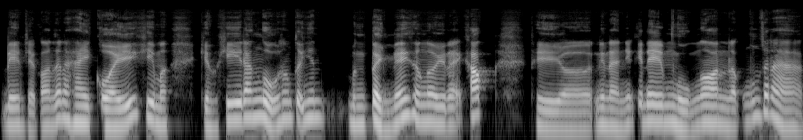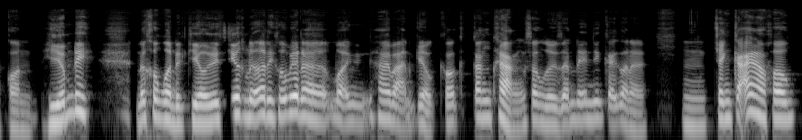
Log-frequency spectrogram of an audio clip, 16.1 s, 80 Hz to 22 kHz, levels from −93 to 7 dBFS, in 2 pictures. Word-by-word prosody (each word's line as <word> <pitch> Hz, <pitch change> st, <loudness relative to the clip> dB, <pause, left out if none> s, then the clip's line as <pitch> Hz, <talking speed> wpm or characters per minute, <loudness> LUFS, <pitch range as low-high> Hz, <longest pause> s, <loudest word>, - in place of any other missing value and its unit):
đêm 145 Hz, -1 st, -3 dB
trẻ 125 Hz, -3 st, -8 dB
con 145 Hz, +2 st, -5 dB
rất 185 Hz, -, -1 dB
là 185 Hz, -, -2 dB
hay 160 Hz, -1 st, 0 dB
quấy, 145 Hz, +9 st, +1 dB
khi 190 Hz, -2 st, 0 dB
mà, 145 Hz, -3 st, -3 dB, 0.3 s
kiểu, 140 Hz, -3 st, -6 dB
khi 180 Hz, +3 st, +1 dB
đang 195 Hz, +1 st, +1 dB
ngủ 150 Hz, -7 st, +2 dB
xong 185 Hz, 0 st, -4 dB
tự -, -, -1 dB
nhiên 195 Hz, +1 st, -4 dB, 0.2 s
bừng 155 Hz, -1 st, -5 dB
tỉnh 130 Hz, -3 st, +4 dB
đấy 185 Hz, +7 st, +2 dB
xong 170 Hz, -2 st, -1 dB
rồi 160 Hz, -2 st, +1 dB
nlại 150 Hz, -, -4 dB
khóc 210 Hz, +1 st, +6 dB, 0.5 s
thì, 130 Hz, -2 st, -2 dB
ờ, 125 Hz, 0 st, -5 dB
nên 150 Hz, 0 st, -5 dB
nà 140 Hz, -1 st, -2 dB
những 150 Hz, +3 st, -7 dB
cái 175 Hz, -, -6 dB
đêm 165 Hz, -1 st, +1 dB
ngủ 135 Hz, -5 st, -1 dB
ngon 160 Hz, +2 st, +1 dB
nó 140 Hz, -1 st, -4 dB
cũng 180 Hz, +7 st, -9 dB
rất 240 Hz, 0 st, -2 dB
là 135 Hz, -, -2 dB
còn 125 Hz, -3 st, -7 dB
hiếm 165 Hz, -, +2 dB
đi, 255 Hz, -2 st, +5 dB, 0.5 s
nó 180 Hz, +2 st, 0 dB
không 200 Hz, 0 st, 0 dB
còn 180 Hz, -3 st, +4 dB
được 155 Hz, -, 0 dB
chiều 160 Hz, -1 st, +3 dB
như 175 Hz, -, +3 dB
trước 225 Hz, -2 st, +3 dB
nữa 200 Hz, +2 st, +4 dB
thì 205 Hz, -, +2 dB
không 205 Hz, +2 st, +1 dB
biết 235 Hz, -1 st, +8 dB
nà 185 Hz, -4 st, +3 dB
mọi 180 Hz, -3 st, -1 dB, 0.3 s
hai 190 Hz, -2 st, 0 dB
bạn, 160 Hz, -3 st, -2 dB
kiểu, 140 Hz, -7 st, -2 dB
có 165 Hz, +1 st, -2 dB
c -, -, -23 dB
căng 195 Hz, 0 st, 0 dB
thẳng 150 Hz, -8 st, +3 dB
xong 175 Hz, 0 st, -2 dB
rồi 155 Hz, -1 st, -1 dB
dẫn 155 Hz, +3 st, -3 dB
đến 180 Hz, 0 st, -5 dB
những 185 Hz, 0 st, -5 dB
cái, 150 Hz, -, -4 dB
gọi 165 Hz, -3 st, -4 dB
là, 120 Hz, -2 st, -8 dB, 0.4 s
ừm, 140 Hz, -2 st, -9 dB
tranh 190 Hz, +2 st, 0 dB
cãi 220 Hz, -, +6 dB
nào 210 Hz, -4 st, +6 dB
không? 185 Hz, 0 st, +3 dB
165 Hz, 270 wpm, -21 LUFS, 145-190 Hz, 0.5 s, biết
